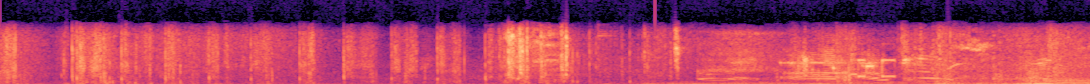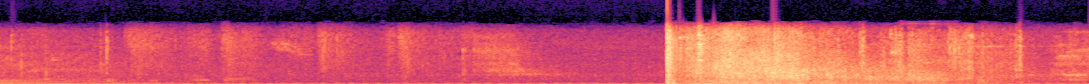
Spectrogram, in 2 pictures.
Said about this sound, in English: There's a shot. There's a gunshot.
